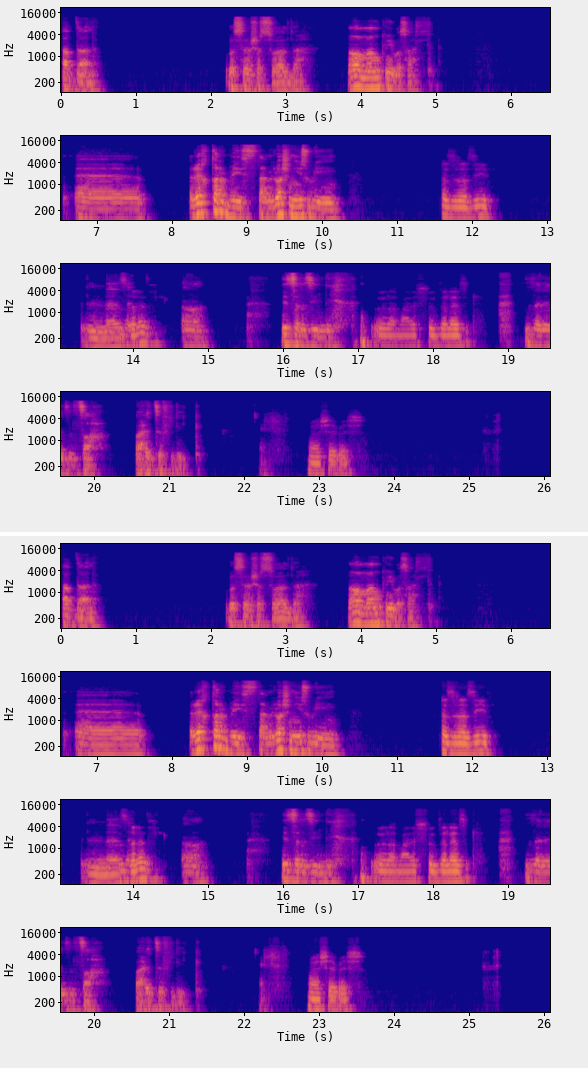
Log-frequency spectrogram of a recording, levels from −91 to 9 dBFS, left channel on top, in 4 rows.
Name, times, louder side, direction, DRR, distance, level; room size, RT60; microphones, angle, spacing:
voice 1, 0.0-0.4 2.2-3.2 3.8-4.7 6.7-7.6 8.2-10.2 13.3-14.0 14.6-14.9 16.0-17.1 18.9-20.1 20.5-21.2, left 1 dB, 50° left, 1.4 m, -29 dB
voice 2, 11.6-12.2 13.8-14.3 17.2-18.5 22.2-22.5 22.8-23.6, right 4 dB, 50° right, 0.5 m, -31 dB
2.9 x 2.9 x 2.3 m
head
